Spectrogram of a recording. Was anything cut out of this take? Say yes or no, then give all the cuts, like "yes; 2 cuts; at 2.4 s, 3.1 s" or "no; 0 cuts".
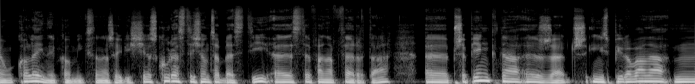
no; 0 cuts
